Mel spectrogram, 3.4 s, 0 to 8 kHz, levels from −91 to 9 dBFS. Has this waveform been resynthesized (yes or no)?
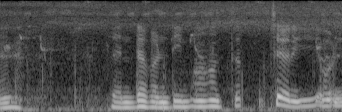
no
